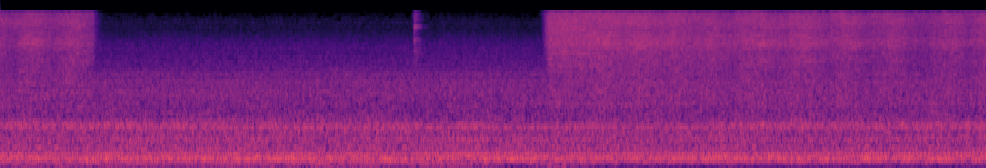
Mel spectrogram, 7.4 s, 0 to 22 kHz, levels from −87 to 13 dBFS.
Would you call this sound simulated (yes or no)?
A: no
